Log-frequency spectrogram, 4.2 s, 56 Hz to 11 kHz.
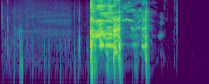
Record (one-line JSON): {"cough_length": "4.2 s", "cough_amplitude": 32659, "cough_signal_mean_std_ratio": 0.33, "survey_phase": "beta (2021-08-13 to 2022-03-07)", "age": "65+", "gender": "Male", "wearing_mask": "No", "symptom_runny_or_blocked_nose": true, "symptom_diarrhoea": true, "symptom_fatigue": true, "symptom_onset": "12 days", "smoker_status": "Never smoked", "respiratory_condition_asthma": false, "respiratory_condition_other": false, "recruitment_source": "REACT", "submission_delay": "2 days", "covid_test_result": "Negative", "covid_test_method": "RT-qPCR"}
